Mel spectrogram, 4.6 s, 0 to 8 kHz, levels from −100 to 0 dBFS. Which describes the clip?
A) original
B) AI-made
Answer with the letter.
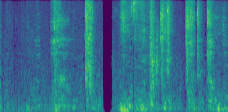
A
